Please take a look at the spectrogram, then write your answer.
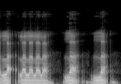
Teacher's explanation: makhrajnya adalah di ujung lidah ya. Ujung lidah bertemu dengan gusi. La la ya seperti lamnya Indonesia.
